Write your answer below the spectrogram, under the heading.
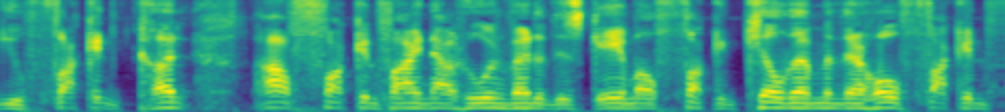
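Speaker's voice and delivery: mock muttering under breath. Retelling how a player cursed at a racing video game, imitating someone muttering.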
